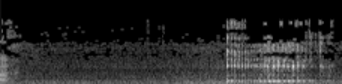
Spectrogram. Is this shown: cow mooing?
no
